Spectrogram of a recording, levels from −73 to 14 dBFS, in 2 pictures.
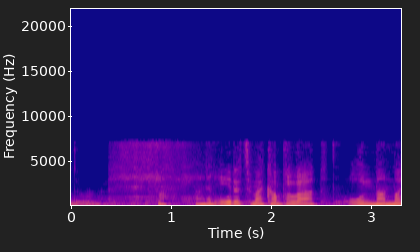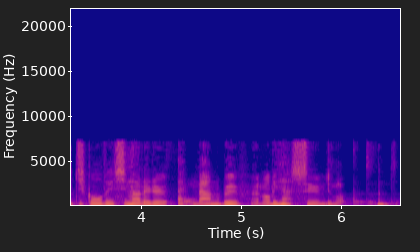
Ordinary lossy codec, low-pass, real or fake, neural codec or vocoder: none; 7.2 kHz; fake; codec, 16 kHz, 0.5 kbps, FunCodec, trained on LibriTTS, 25 frames a second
